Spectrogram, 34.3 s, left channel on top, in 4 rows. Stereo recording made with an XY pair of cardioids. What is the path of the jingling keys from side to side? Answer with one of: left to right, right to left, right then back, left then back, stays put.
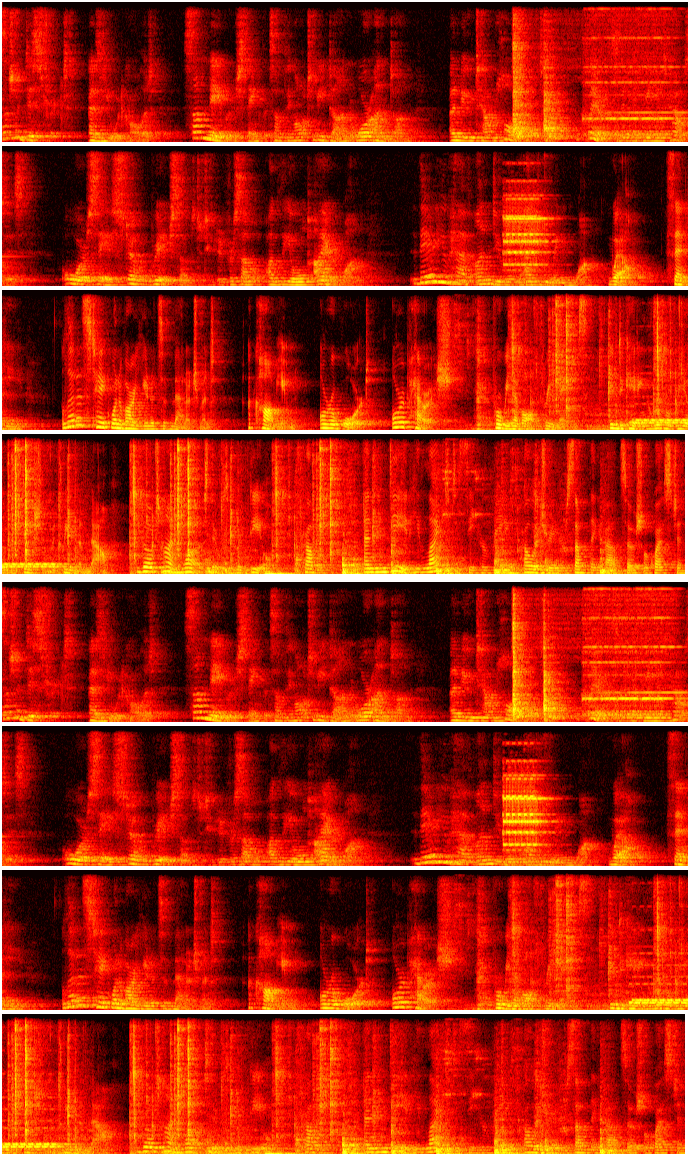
right then back.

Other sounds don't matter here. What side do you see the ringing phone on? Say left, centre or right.
right.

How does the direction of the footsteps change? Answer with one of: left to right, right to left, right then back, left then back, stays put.
left to right.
